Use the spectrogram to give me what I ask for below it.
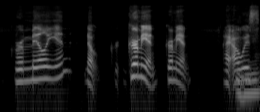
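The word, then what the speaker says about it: Gremillion: see if i can pronounce his name correct gremilian no germian gremion i always mis pronounce it but it's spelled gremlin but it's pronounced gremion so john i got it right this time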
